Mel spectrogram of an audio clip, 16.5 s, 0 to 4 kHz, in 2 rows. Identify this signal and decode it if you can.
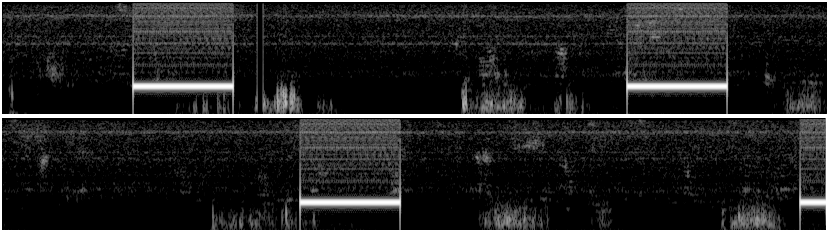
Ringback tone (Europe, 425 Hz).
